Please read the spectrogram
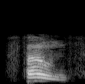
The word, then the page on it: phones: American English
